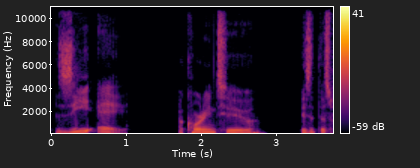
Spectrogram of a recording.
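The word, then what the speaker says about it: Z-A: they always like pronounce these it's a it's pronounced Za according to is it this one can't really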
